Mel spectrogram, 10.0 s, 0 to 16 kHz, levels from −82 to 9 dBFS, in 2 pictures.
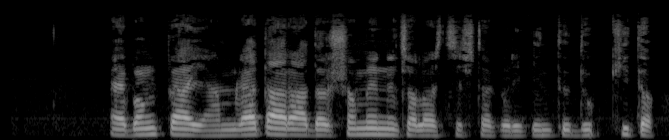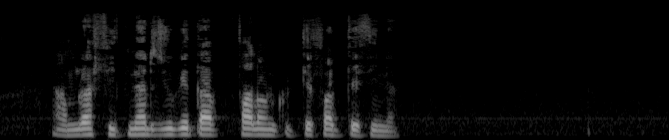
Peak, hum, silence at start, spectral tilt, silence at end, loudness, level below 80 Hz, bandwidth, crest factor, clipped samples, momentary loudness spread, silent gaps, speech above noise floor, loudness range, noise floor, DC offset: -12 dBFS; none; 0.85 s; -5 dB/octave; 2.05 s; -32 LUFS; -84 dBFS; 11.5 kHz; 20 dB; under 0.1%; 11 LU; none; 40 dB; 6 LU; -72 dBFS; under 0.1%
